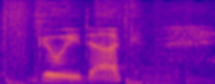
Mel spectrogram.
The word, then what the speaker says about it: geoduck: So that is not a bird, it's actually a bivalve that you would find buried in the beach, but it is gooey duck.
